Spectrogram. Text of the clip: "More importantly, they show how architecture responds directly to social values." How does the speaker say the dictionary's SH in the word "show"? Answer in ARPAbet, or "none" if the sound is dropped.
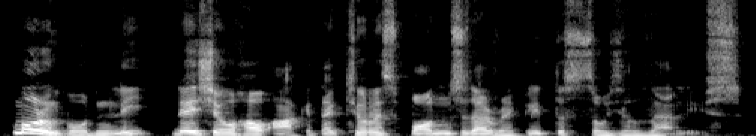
SH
